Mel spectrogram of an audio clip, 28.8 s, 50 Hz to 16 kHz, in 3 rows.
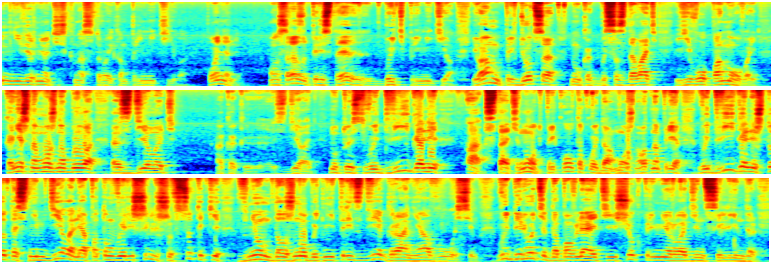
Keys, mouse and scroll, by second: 4.7 ctrl+z, 6.4 x, 9.9 shift+a, 18.6-21.1 drag, 25.5 shift+a.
